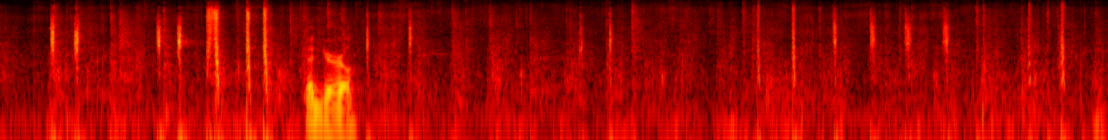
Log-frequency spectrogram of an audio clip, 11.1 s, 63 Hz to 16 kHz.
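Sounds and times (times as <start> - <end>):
horse hoofbeats trotting: 0.0 - 11.0.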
